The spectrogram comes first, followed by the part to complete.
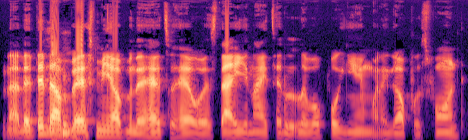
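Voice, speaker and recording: A man's voice: on the low side, steady tone, fairly quick, creaky, bright, forceful tone, clear, resonant tone. A man on a podcast panel chatting casually, teasing and swearing in slangy banter.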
